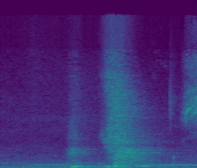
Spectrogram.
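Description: A single short sneeze in a yoga class held in a church, a quick breathy burst heard close and alone, with no talk over it.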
